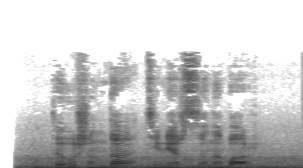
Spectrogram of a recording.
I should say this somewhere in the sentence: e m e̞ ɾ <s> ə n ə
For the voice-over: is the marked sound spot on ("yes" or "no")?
yes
